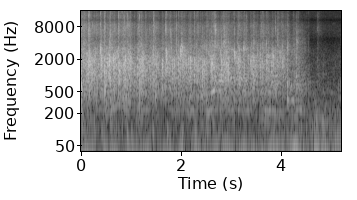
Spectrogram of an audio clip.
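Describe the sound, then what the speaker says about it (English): Sustained, loud applause from an audience at a junior hackathon show-and-tell in Manchester, steady clapping with crowd noise throughout before it cuts off abruptly near the end. "So have a round of applause,"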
